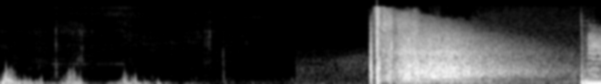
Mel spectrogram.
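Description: A single loud bang about two-thirds of the way in, its rumbling tail fading away over about two seconds: a blast sound effect laid over the film. A few soft low thumps come before it, and rock music with guitar cuts in just before the end.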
